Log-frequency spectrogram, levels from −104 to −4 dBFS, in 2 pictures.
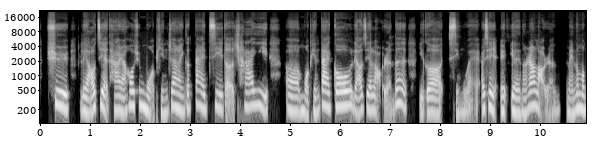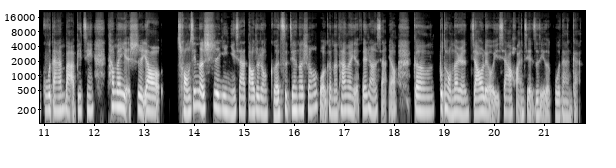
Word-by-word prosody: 去 230 Hz, -6 st, +3 dB, 0.2 s
了 185 Hz, +3 st, +3 dB
解 230 Hz, -3 st, +3 dB
他， 190 Hz, 0 st, -1 dB
然 175 Hz, 0 st, 0 dB
后 235 Hz, +2 st, +3 dB
去 250 Hz, -, -5 dB
抹 215 Hz, -7 st, +1 dB
平 170 Hz, 0 st, -7 dB
这 235 Hz, -, -1 dB
样 215 Hz, -3 st, +2 dB
一 185 Hz, -, -4 dB
个 205 Hz, -, -2 dB
代 225 Hz, 0 st, -2 dB
际 205 Hz, +1 st, +3 dB
的 -, -, -1 dB
差 230 Hz, 0 st, -2 dB
异， 240 Hz, -6 st, -2 dB, 0.3 s
呃， 185 Hz, -3 st, 0 dB
抹 175 Hz, -2 st, -1 dB
平 175 Hz, 0 st, -5 dB
代 235 Hz, 0 st, +5 dB
沟， 230 Hz, +2 st, +4 dB
了 185 Hz, -4 st, 0 dB
解 205 Hz, -1 st, +1 dB
老 190 Hz, -2 st, 0 dB
人 -, -, -5 dB
的 260 Hz, -3 st, 0 dB, 0.2 s
一 170 Hz, -, -4 dB
个 170 Hz, -1 st, +2 dB
行 160 Hz, +2 st, +2 dB
为。 -, -, -7 dB
而 200 Hz, -, 0 dB
且 210 Hz, -3 st, +1 dB
也 185 Hz, 0 st, -2 dB
也 180 Hz, -4 st, 0 dB
能 165 Hz, 0 st, -4 dB
让 235 Hz, +3 st, +4 dB
老 220 Hz, -, +2 dB
人 190 Hz, +1 st, -9 dB
没 165 Hz, -2 st, -6 dB
那 200 Hz, +5 st, 0 dB
么 200 Hz, -2 st, +2 dB
孤 195 Hz, +1 st, -1 dB
单 190 Hz, +1 st, -1 dB
吧， -, -, +3 dB
毕 190 Hz, -, -5 dB
竟 190 Hz, 0 st, -2 dB, 0.3 s
他 235 Hz, -, 0 dB
们 230 Hz, -1 st, +4 dB
也 200 Hz, -, +2 dB
是 195 Hz, -3 st, +1 dB
要 185 Hz, -2 st, +6 dB, 0.4 s
重 175 Hz, -2 st, +2 dB
新 240 Hz, +6 st, +1 dB
地 205 Hz, -4 st, +5 dB
适 215 Hz, 0 st, +4 dB
应 190 Hz, -3 st, -2 dB
一 165 Hz, -, -3 dB
下 180 Hz, -1 st, 0 dB
到 175 Hz, -1 st, +2 dB
这 190 Hz, -, 0 dB
种 165 Hz, -2 st, -3 dB
格 150 Hz, -2 st, +1 dB
子 160 Hz, +5 st, +3 dB
间 195 Hz, 0 st, +1 dB
的 195 Hz, 0 st, +1 dB
生 200 Hz, +2 st, -4 dB
活， -, -, -1 dB
可 195 Hz, -, -4 dB
能 165 Hz, 0 st, -4 dB
他 185 Hz, +1 st, +1 dB
们 190 Hz, -2 st, -1 dB
也 -, -, -5 dB
非 195 Hz, -, 0 dB
常 180 Hz, -3 st, -3 dB
想 -, -, -2 dB
要 -, -, -5 dB, 0.3 s
跟 180 Hz, -1 st, +1 dB
不 215 Hz, -, +2 dB
同 185 Hz, -6 st, -2 dB
的 175 Hz, +1 st, +2 dB
人 160 Hz, 0 st, -2 dB
交 170 Hz, 0 st, +2 dB
流 175 Hz, -2 st, 0 dB
一 -, -, -6 dB
下， 170 Hz, -3 st, -1 dB
缓 155 Hz, -, -6 dB
解 -, -, -4 dB
自 155 Hz, -, -4 dB
己 -, -, -6 dB
的 -, -, -5 dB
孤 145 Hz, -1 st, -4 dB
单 145 Hz, -1 st, -9 dB
感。 -, -, -10 dB
190 Hz, 260 characters per minute, -20 LUFS, 175-215 Hz, 0.4 s, 要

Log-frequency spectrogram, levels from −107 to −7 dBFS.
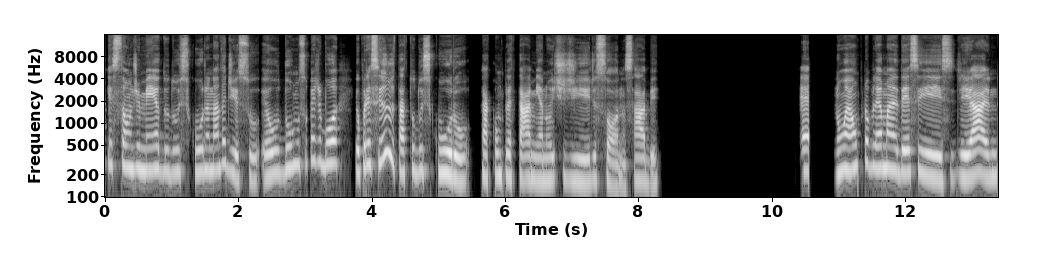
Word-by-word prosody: questão 260 Hz, -2 st, +1 dB
de 240 Hz, 0 st, -2 dB
medo 230 Hz, -1 st, +1 dB
do 210 Hz, +1 st, -7 dB
escuro 225 Hz, +1 st, -4 dB
nada 235 Hz, +5 st, -1 dB
disso 185 Hz, -6 st, -3 dB
eu 200 Hz, +3 st, -1 dB
durmo 240 Hz, +6 st, -3 dB
super 285 Hz, +4 st, -5 dB
de 300 Hz, -, -5 dB
boa, 285 Hz, +1 st, +2 dB, 0.3 s
eu 215 Hz, -, +1 dB
preciso 285 Hz, -, +3 dB
de 315 Hz, -, -4 dB
tá 210 Hz, -3 st, +3 dB
tudo 215 Hz, +1 st, -8 dB
escuro 200 Hz, -6 st, +2 dB, 0.2 s
pra 190 Hz, -, +1 dB
completar 190 Hz, -2 st, +1 dB
a -, -, -1 dB
minha 170 Hz, -1 st, -3 dB
noite 175 Hz, +2 st, -4 dB
de 170 Hz, -2 st, -3 dB
de 175 Hz, +1 st, -7 dB
sono, 150 Hz, -6 st, -2 dB
sabe. 170 Hz, +1 st, -1 dB, 2.1 s
É. 220 Hz, +1 st, +3 dB, 0.4 s
Não 215 Hz, +4 st, 0 dB
é 230 Hz, 0 st, +5 dB
um 245 Hz, -, -1 dB
problema 245 Hz, -3 st, +1 dB
desses 205 Hz, -4 st, +1 dB
de: 185 Hz, -1 st, +1 dB
"Ai, 200 Hz, 0 st, +8 dB
215 Hz, 155 wpm, -24 LUFS, 185-240 Hz, 2.1 s, Ai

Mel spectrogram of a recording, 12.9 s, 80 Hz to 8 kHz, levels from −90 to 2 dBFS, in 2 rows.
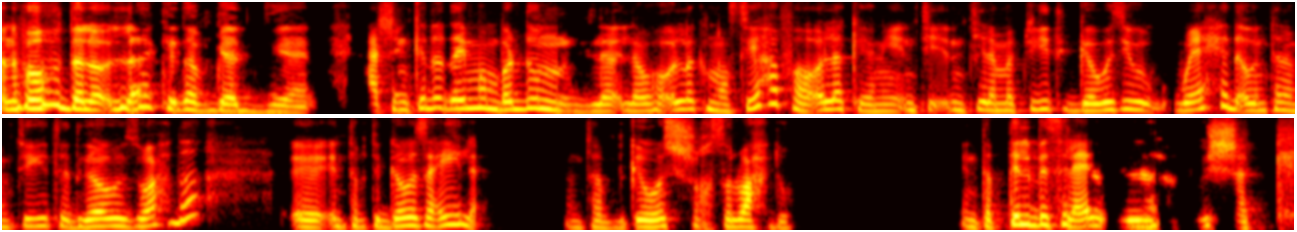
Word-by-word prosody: أنا 215 Hz, -, +4 dB
بافضل 235 Hz, -1 st, +8 dB
أقول 215 Hz, +5 st, +3 dB
لها 290 Hz, -, +4 dB
كده 210 Hz, -5 st, 0 dB
بجد 175 Hz, -4 st, -1 dB
يعني. 150 Hz, -4 st, -4 dB, 0.3 s
عشان 200 Hz, +2 st, -2 dB
كده 245 Hz, +3 st, -2 dB
دايمًا 235 Hz, 0 st, +3 dB
برضه 215 Hz, +4 st, +1 dB
ن -, -, +4 dB
ل 170 Hz, -1 st, -4 dB
لو 175 Hz, 0 st, -1 dB
هاقول 185 Hz, +3 st, -1 dB
لك 225 Hz, 0 st, -3 dB
نصيحة، 225 Hz, -, -2 dB
فهاقول 210 Hz, -, 0 dB
لك 220 Hz, -2 st, -2 dB
يعني 175 Hz, -1 st, -6 dB
أنتِ 190 Hz, -, -8 dB
أنتِ 195 Hz, 0 st, -8 dB
لمّا 185 Hz, -2 st, -2 dB
بتيجي 215 Hz, +5 st, -6 dB
تتجوِّزي 200 Hz, +1 st, -1 dB, 0.2 s
واحد 225 Hz, +10 st, -1 dB
أو 180 Hz, -, -1 dB
أنت 190 Hz, +2 st, -6 dB
لمّا 190 Hz, -2 st, -4 dB
بتيجي 195 Hz, +3 st, -4 dB
تتجوِّز 190 Hz, 0 st, +1 dB
واحدة، 290 Hz, -, -1 dB, 0.5 s
آآ 175 Hz, -1 st, 0 dB
أنت 190 Hz, 0 st, -6 dB
بتتجوِّز 195 Hz, +3 st, +1 dB
عيلة، 225 Hz, +2 st, 0 dB, 0.4 s
أنت 165 Hz, 0 st, -13 dB
ما 165 Hz, -, -5 dB
بتتجوِّزش 175 Hz, +4 st, +1 dB
شخص -, -, -4 dB
لوحده، 175 Hz, -3 st, +1 dB, 0.9 s
أنت -, -, -3 dB
بتلبس 230 Hz, -2 st, +4 dB
العيلة 195 Hz, +3 st, +4 dB
كُلّها 350 Hz, 0 st, +2 dB, 0.2 s
في -, -, -20 dB
وِشّك. 460 Hz, -, -1 dB
195 Hz, 220 wpm, -24 LUFS, 180-225 Hz, 0.9 s, بافضل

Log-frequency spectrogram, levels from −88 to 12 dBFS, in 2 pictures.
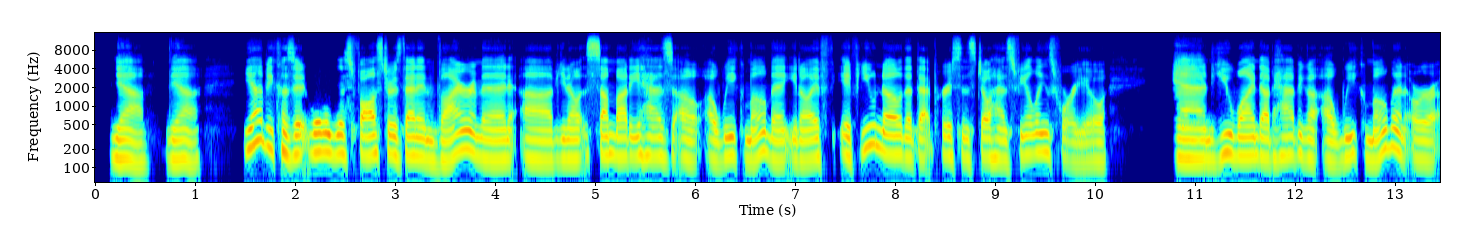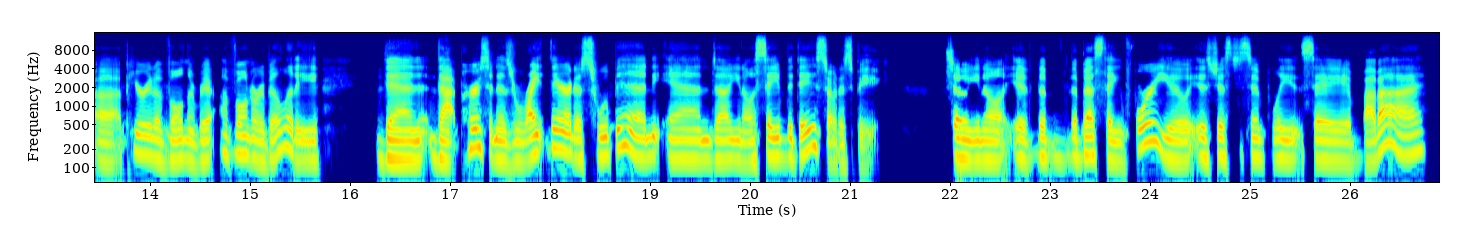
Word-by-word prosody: Yeah. 140 Hz, -4 st, +1 dB, 0.2 s
Yeah. 140 Hz, -2 st, -1 dB, 0.5 s
Yeah, 240 Hz, +7 st, +4 dB
because 190 Hz, -6 st, +1 dB
it 170 Hz, 0 st, +3 dB
really 180 Hz, -1 st, +5 dB
just 170 Hz, -, 0 dB
fosters 160 Hz, -1 st, +3 dB
that 160 Hz, +1 st, +3 dB
environment 140 Hz, 0 st, +2 dB
of, 140 Hz, -2 st, 0 dB
you 145 Hz, +1 st, -3 dB
know, 140 Hz, +1 st, 0 dB
somebody 160 Hz, -1 st, +1 dB
has 155 Hz, -2 st, -2 dB
a 140 Hz, -3 st, -2 dB
a 145 Hz, -, -2 dB
weak 155 Hz, +2 st, -1 dB
moment, 140 Hz, -1 st, 0 dB
you 140 Hz, -, -3 dB
know, 135 Hz, 0 st, 0 dB
if 145 Hz, 0 st, -2 dB
if 165 Hz, +1 st, -1 dB
you 230 Hz, +4 st, 0 dB
know 170 Hz, -6 st, +4 dB
that 150 Hz, -2 st, 0 dB
that -, -, +1 dB
person 155 Hz, -2 st, -3 dB
still 150 Hz, +2 st, 0 dB
has 140 Hz, -3 st, -3 dB
feelings 170 Hz, +1 st, 0 dB
for 130 Hz, -, -5 dB
you 130 Hz, +1 st, -3 dB, 0.7 s
and 140 Hz, -1 st, +2 dB
you 170 Hz, +5 st, +1 dB
wind 155 Hz, 0 st, +2 dB
up 145 Hz, -1 st, +2 dB
having 155 Hz, +1 st, -2 dB
a 140 Hz, -, -1 dB
a 135 Hz, -3 st, 0 dB
weak 150 Hz, +5 st, -2 dB
moment 185 Hz, +5 st, +1 dB
or 140 Hz, -2 st, 0 dB
a 130 Hz, -2 st, -2 dB
period 165 Hz, -4 st, -1 dB
of 135 Hz, -, -2 dB
vulnerabi 140 Hz, 0 st, -1 dB
of 170 Hz, -3 st, -6 dB
vulnerability, 150 Hz, -3 st, -1 dB, 0.6 s
then 140 Hz, -1 st, +2 dB
that 140 Hz, -3 st, +3 dB
person 205 Hz, -8 st, +1 dB
is 130 Hz, -2 st, -1 dB
right 145 Hz, +6 st, +2 dB
there 200 Hz, -4 st, +4 dB
to 145 Hz, -2 st, 0 dB
swoop 155 Hz, +6 st, -2 dB
in 160 Hz, -9 st, +1 dB
and, 140 Hz, -1 st, -2 dB
uh, 140 Hz, -, +2 dB
you 140 Hz, 0 st, -1 dB
know, 130 Hz, 0 st, -2 dB
save 150 Hz, +1 st, 0 dB
the 150 Hz, -, +1 dB
day, 190 Hz, +9 st, +2 dB
so 200 Hz, -, -3 dB
to 120 Hz, -, -4 dB
speak. 110 Hz, -, -10 dB, 0.6 s
So, 150 Hz, -2 st, +3 dB
you 135 Hz, -1 st, +1 dB
know, 135 Hz, -1 st, +1 dB
if 150 Hz, +1 st, -3 dB
the 155 Hz, -2 st, 0 dB, 0.2 s
the 145 Hz, -, -2 dB
best 160 Hz, +1 st, +2 dB
thing 130 Hz, -3 st, -1 dB
for 235 Hz, +6 st, +2 dB
you 145 Hz, -, 0 dB
is 145 Hz, +1 st, -2 dB
just 155 Hz, -3 st, -3 dB
to 170 Hz, -, -12 dB
simply 145 Hz, -2 st, -3 dB
say, 135 Hz, -2 st, -1 dB
"Bye-bye." 160 Hz, +8 st, +2 dB
145 Hz, 185 wpm, -23 LUFS, 140-165 Hz, 0.7 s, really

